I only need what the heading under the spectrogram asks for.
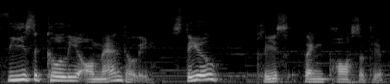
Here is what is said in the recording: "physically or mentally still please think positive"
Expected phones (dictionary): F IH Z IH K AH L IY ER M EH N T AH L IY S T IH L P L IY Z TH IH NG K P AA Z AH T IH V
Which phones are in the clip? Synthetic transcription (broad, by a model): F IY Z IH K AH L IY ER M EH N T AH L IY S T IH L P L IY S TH IH NG K P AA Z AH T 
